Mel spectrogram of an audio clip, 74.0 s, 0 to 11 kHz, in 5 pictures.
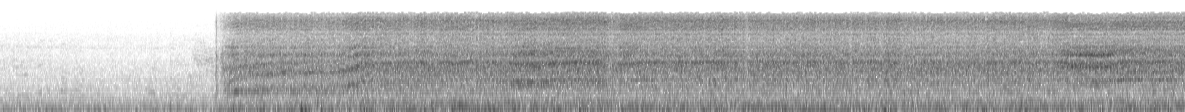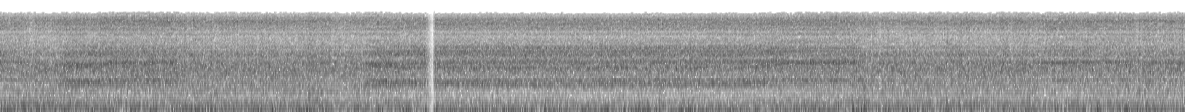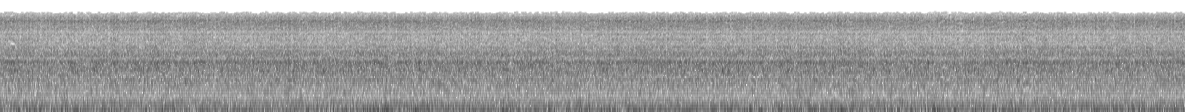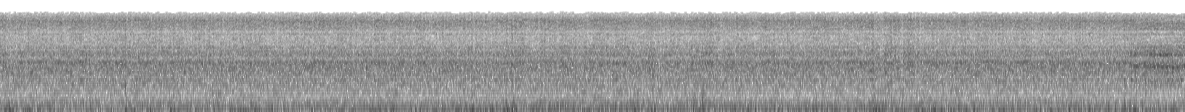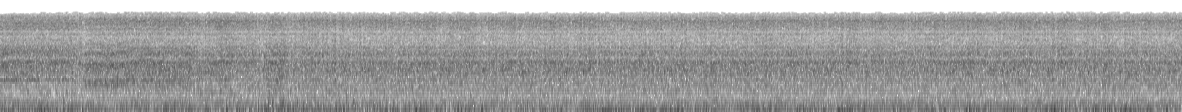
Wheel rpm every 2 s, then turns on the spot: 0, 100, 220, 230, 230, 230, 230, 230, 230, 230, 210, 210, 230, 230, 230, 230, 230, 230, 230, 230, 230, 230, 230, 230, 230, 240, 230, 230, 230, 220, 230, 230, 230, 240, 230, 230, 230.
none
